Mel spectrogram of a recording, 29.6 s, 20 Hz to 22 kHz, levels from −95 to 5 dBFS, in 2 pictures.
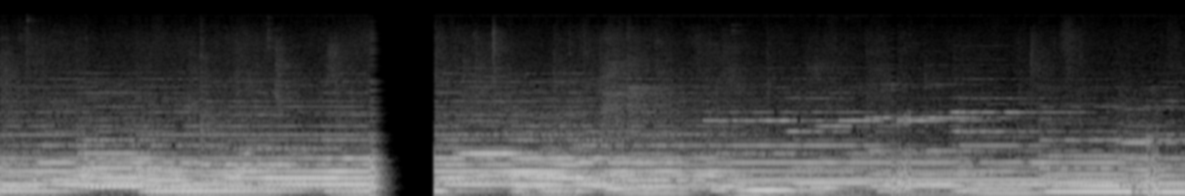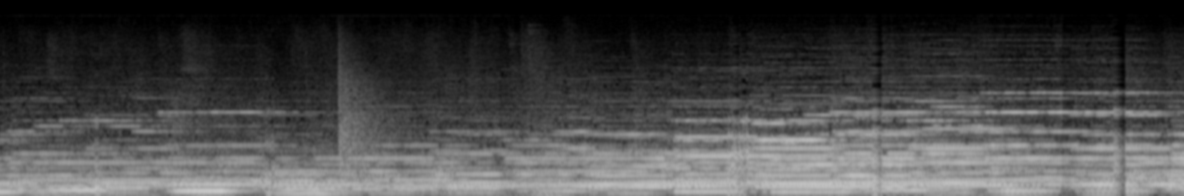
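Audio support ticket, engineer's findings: Lost LE Audio frames, eight dropouts: 4.62–5.43 s (about 0.8 s), 11.13, 14.32, 15.99, 18.12, 23.91, 25.71, 28.73 s, each 45–160 ms. Some are scattered bursts with runs up to roughly 70 ms. Radio-link loss. LC3 concealment replays the last spectrum with randomised signs, so tones smear into noise. The long gap at 4.62 s fades to silence. Gap lengths fit 7.5 ms frames. Light lossy compression alongside, at most a faint watery texture.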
